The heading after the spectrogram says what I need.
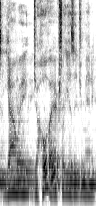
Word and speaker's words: Yahweh: We pronounce it Yahweh.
